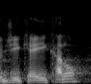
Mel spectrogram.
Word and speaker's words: gkectl: gcloud swaps out for GKE CTL, so GKE Cuttle, which allows you to spin up a new cluster, and that's how you deploy user clusters inside the environment.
